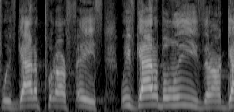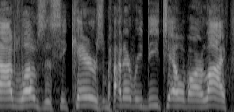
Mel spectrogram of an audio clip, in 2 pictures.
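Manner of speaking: ordinary talk, nothing marked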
